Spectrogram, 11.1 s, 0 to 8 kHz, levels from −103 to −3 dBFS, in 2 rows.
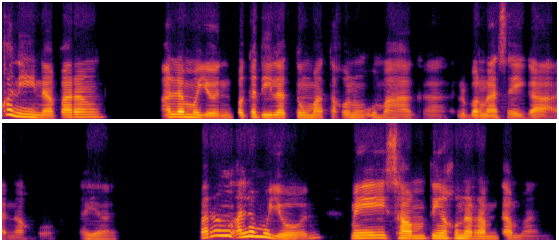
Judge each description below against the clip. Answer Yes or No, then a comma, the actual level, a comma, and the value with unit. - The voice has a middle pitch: Yes, medium, 145 Hz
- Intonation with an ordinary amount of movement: Yes, average, 4.4 semitones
